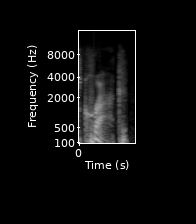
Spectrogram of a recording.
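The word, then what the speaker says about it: craic: My nerd word is crack. But not spelt the way you think it's spelled. It's spelled C-R-A-I-C.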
